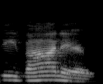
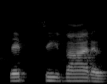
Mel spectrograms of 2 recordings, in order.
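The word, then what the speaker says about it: וְצִוָּנוּ: What's the vowel what's the nun's vowel, everybody? Ooh. Ooh. Somebody punched him in the stomach and he goes, ooh. Ooh. Vetsivanu. Vetsivanu.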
